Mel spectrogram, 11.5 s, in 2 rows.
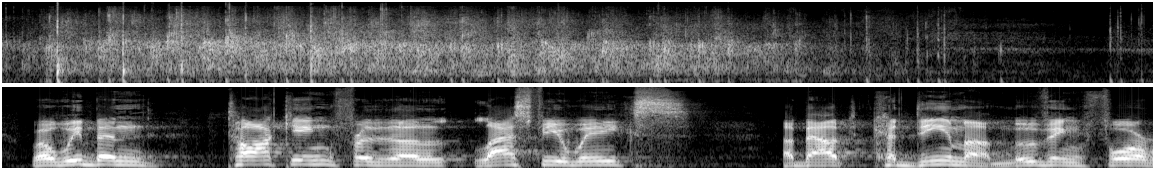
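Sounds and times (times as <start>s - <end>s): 
audience applauding award-winning artisanal coffee roasters: 0.0s - 4.7s
speech: 5.9s - 11.4s.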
